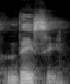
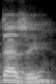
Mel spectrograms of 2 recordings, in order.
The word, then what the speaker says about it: Desi: the bass they see hit squad remember it's pronounced they see and I'm telling you as a guy with South Asian descent here the word is they see not desi as Josh Mathews likes to call they see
